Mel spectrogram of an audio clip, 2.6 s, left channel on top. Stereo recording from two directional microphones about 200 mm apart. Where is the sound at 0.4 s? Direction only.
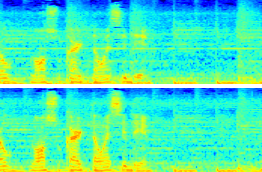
20° right (ahead or behind).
